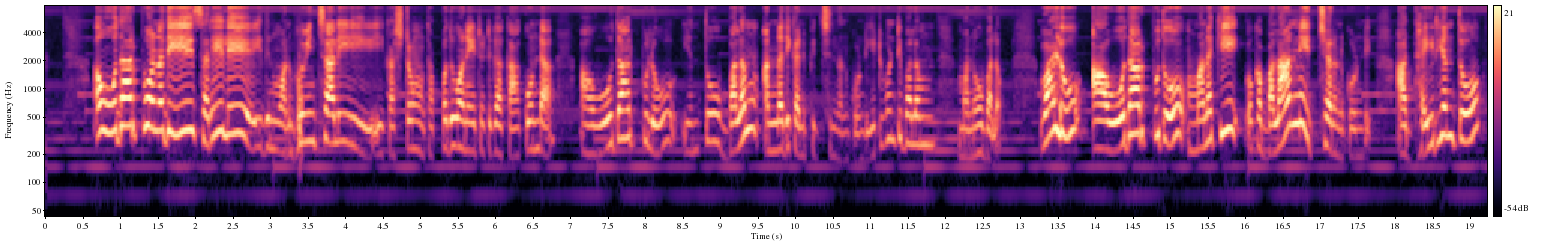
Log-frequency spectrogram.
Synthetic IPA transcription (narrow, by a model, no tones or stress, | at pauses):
aːɔːd̪aːɾpuɐnːɐd̪isɐɾe̞ːle̞ːid̪inuɐnubʱɐʋiɲt͡ʃaːliːkɐʂʈɐmt̪ɐpːɐd̪uɐneːʈɐʈːuɡaːkaːkuɳɖaː | aːɔːd̪aːɾpuloːe̞nt̪o̞ːbɐlɐmɐ̰nːɐd̪ikɐnipiɲt͡ʃind̪ɐnuko̞ːɳɖieʈuʋɐɳʈibɐlɐmː | ɐno̞ːbɐlɐ̰m | ʋaːɭːuaːɔːd̪aːɾput̪o̞ːmɐnɐkiʔɔ̰kɐbɐlaːnːiːt͡ʃːaːɾɐnuko̞ːɳɖḭ | a̰ːd̪ʱɐjɾjɐnt̪o̞ː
